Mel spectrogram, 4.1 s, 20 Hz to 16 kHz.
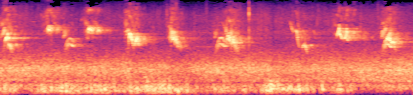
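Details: Lesser redpoll feeding at a Nyjer feeder in a Howdon garden on 3 May 2016. Short, sharp, chirpy notes of varying pitch come about twice a second over a low, rumbling background hum.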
